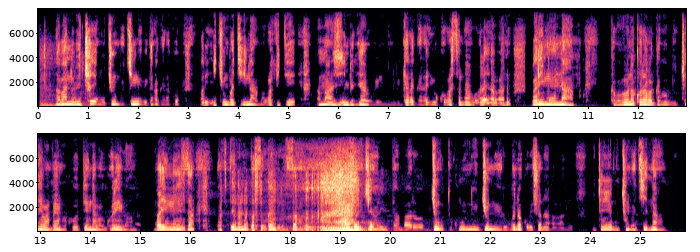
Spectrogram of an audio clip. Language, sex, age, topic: Kinyarwanda, male, 18-24, government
